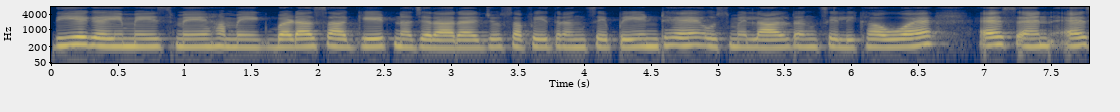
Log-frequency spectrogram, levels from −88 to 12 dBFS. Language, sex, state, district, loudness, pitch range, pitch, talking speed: Hindi, female, Bihar, Vaishali, -17 LUFS, 205-220 Hz, 210 Hz, 215 wpm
